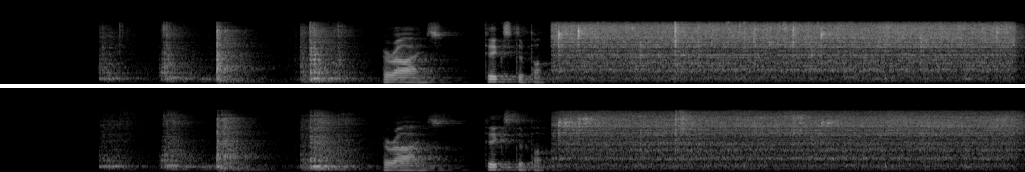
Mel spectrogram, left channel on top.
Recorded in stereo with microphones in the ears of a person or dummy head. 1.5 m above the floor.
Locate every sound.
1.0 s a drawer: 60° left (ahead or behind), 1.5 m
3.8 s a man speaking: 75° left (ahead or behind), 0.8 m
5.5 s frying: 85° left, 1.1 m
